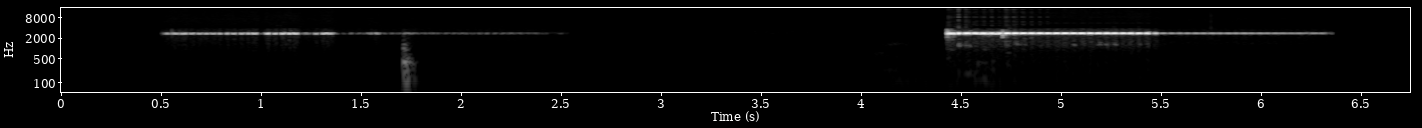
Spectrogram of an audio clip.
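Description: A bell is struck twice at the close of a yoga session, each time a clear, high, sustained ring that fades out over a couple of seconds; the second strike is louder. A soft knock falls between them, and no one speaks.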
